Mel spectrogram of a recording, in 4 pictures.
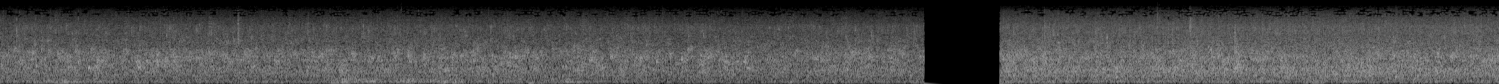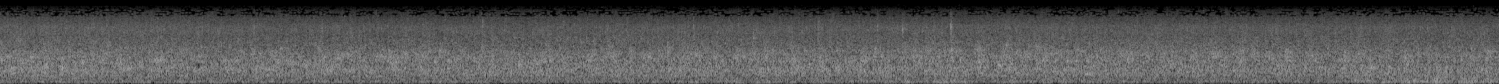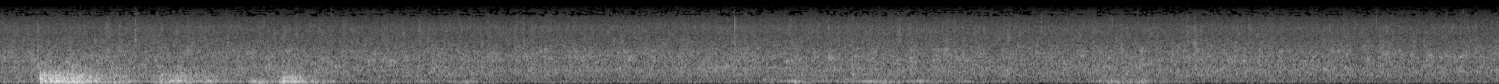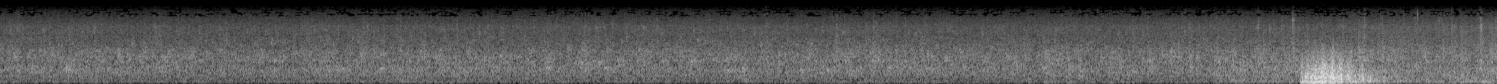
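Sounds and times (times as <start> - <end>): steady rain hiss: 10.1 - 59.9
thunder clap rumbling: 29.1 - 33.5, 57.1 - 59.9.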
